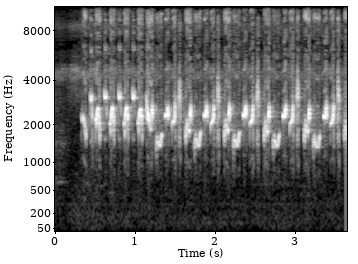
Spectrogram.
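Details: Rapid run of bubbly, warbling sooty-headed bulbul notes, rising and dipping without pause, sung as a call meant to bring other bulbuls to respond.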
